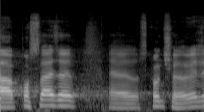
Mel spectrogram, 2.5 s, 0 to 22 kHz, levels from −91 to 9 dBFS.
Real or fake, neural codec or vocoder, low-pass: fake; codec, 44.1 kHz, 3.4 kbps, Pupu-Codec; 14.4 kHz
